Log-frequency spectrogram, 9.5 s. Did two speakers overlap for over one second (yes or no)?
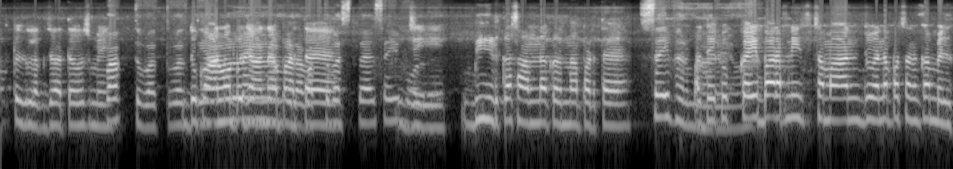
yes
